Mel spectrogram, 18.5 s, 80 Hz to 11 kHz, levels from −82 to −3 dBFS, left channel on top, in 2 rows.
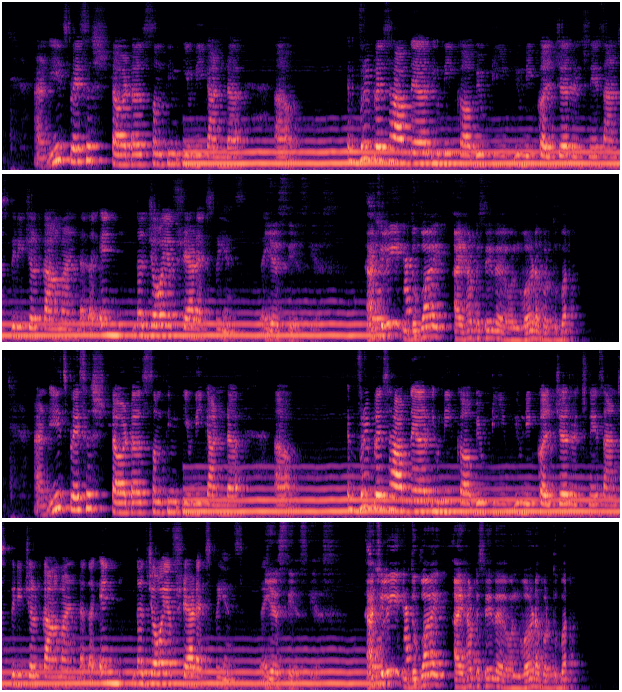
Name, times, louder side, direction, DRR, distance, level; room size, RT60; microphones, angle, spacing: voice 1, 0.5-3.6 4.1-4.5 5.2-12.8 13.1-13.4 14.8-15.0 15.3-15.6, right 1 dB, 60° right, -3 dB, 2.9 m, -24 dB
sound 1, 2.7-15.1, equal, 25° right, 1.3 m, -26 dB
voice 2, 13.2-14.1 14.7-17.7, right 2 dB, 45° right, 4 dB, 3.7 m, -26 dB
25.5 x 14.0 x 2.9 m, 0.39 s
head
